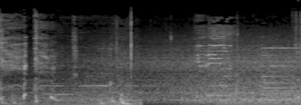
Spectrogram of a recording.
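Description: A woman with a cold coughing and clearing her throat in a car cabin, over steady car noise that grows a little louder in the second half.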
